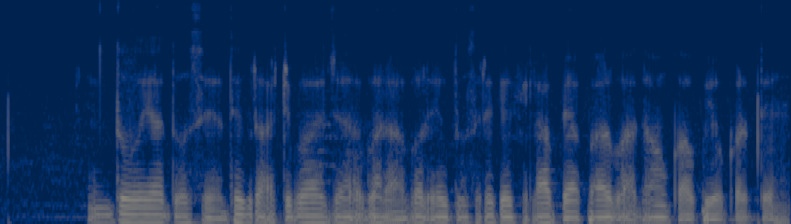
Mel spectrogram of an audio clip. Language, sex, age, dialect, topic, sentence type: Hindi, male, 41-45, Awadhi Bundeli, banking, statement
